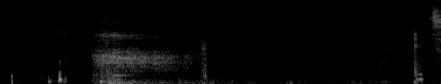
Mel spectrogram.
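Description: A woman sighs once, a breathy exhale about a second in that fades away over about a second.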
